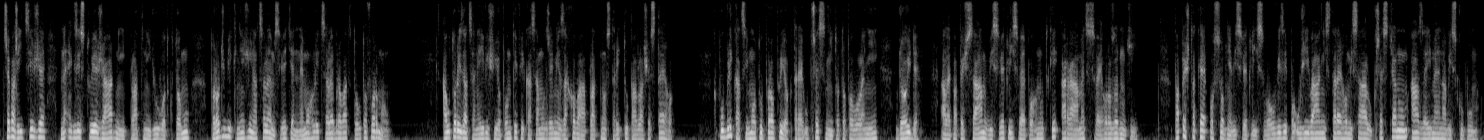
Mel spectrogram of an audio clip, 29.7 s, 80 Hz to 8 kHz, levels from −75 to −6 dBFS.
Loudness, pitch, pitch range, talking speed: -26 LUFS, 110 Hz, 100-120 Hz, 120 wpm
